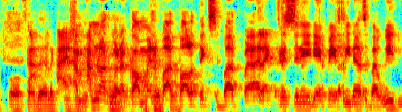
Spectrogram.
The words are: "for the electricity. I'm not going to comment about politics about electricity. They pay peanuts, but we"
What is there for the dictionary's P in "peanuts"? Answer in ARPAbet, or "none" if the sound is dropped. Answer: F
